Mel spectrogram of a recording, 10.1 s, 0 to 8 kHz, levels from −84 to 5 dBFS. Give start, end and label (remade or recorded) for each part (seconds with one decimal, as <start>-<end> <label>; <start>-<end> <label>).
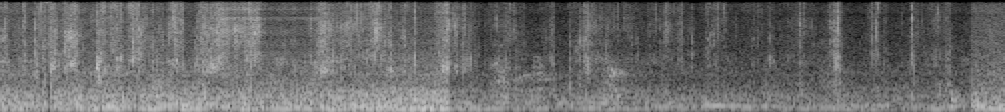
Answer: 0.0-2.2 recorded; 2.2-3.2 remade; 3.2-10.1 recorded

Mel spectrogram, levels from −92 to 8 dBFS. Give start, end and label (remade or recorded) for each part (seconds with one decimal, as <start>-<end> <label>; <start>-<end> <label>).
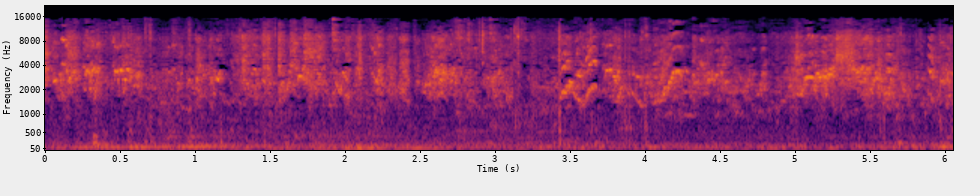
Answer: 0.0-3.9 recorded; 3.9-6.1 remade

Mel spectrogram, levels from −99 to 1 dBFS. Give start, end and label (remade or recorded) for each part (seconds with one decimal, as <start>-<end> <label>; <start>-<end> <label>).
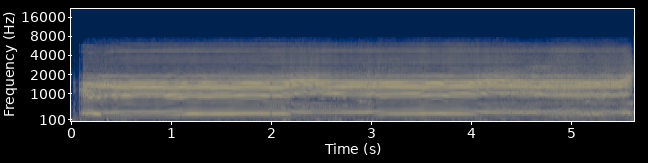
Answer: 0.0-4.4 recorded; 4.4-5.6 remade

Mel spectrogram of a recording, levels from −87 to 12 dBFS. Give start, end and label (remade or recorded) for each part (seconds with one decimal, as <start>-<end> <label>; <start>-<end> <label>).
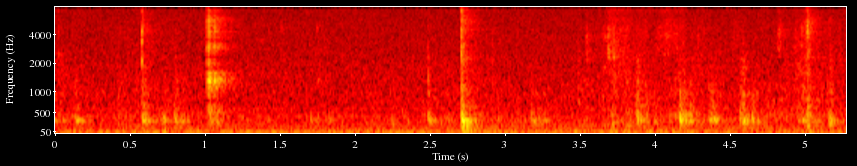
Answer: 0.0-5.3 recorded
